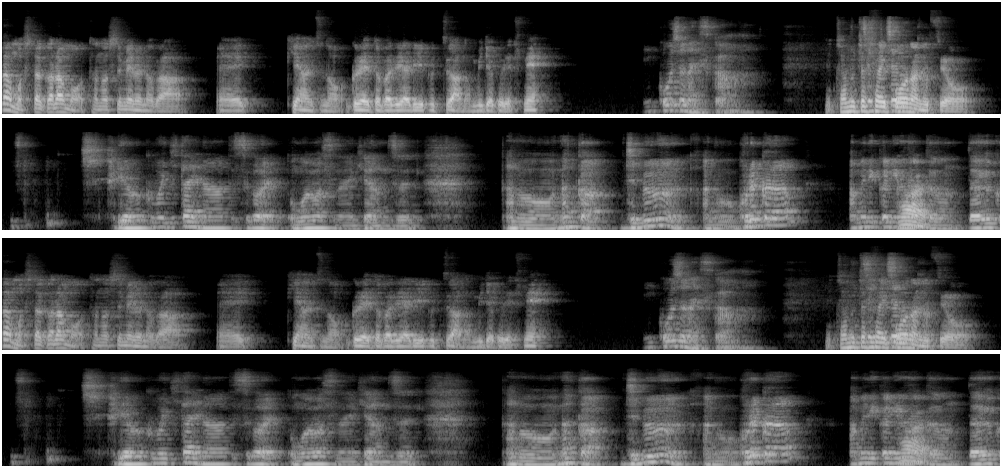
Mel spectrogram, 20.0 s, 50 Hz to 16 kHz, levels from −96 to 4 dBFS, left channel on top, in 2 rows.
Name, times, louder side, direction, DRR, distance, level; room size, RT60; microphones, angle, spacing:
voice 1, 0.0-1.8 2.1-2.5 2.9-5.4 8.2-9.7 18.9-19.3, left 5 dB, 60° left, 9 dB, 0.5 m, -24 dB
voice 2, 6.4-7.5 8.6-9.3 10.8-14.6 15.0-17.9 18.5-19.9, left 1 dB, 40° left, 1 dB, 3.3 m, -29 dB
11.5 x 8.7 x 2.8 m, 0.39 s
head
